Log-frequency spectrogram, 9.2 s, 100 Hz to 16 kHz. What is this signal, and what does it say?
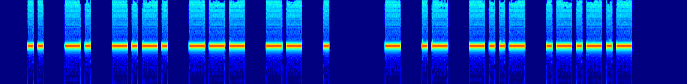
Morse code, heard as a keyed tone, about 18 wpm, spaced as for 15 wpm, 1000 Hz. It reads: INCOME TAX.
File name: qotdfiles / 15wpm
